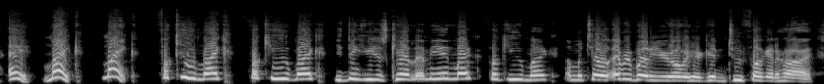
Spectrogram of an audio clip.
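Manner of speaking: high-pitched imitation of a ranting street yeller; retold screaming. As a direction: rant up at a window, voice pushed high. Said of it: "screaming for a good five, ten minutes".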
